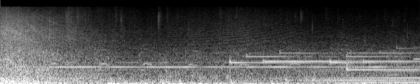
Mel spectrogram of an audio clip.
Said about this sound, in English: It sounds like thunder. What sounds like thunder?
